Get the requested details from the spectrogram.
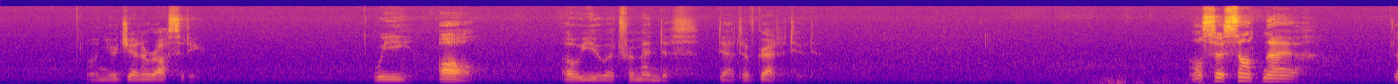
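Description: A man speaks slowly and solemnly into a microphone, heard through loudspeakers outdoors.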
